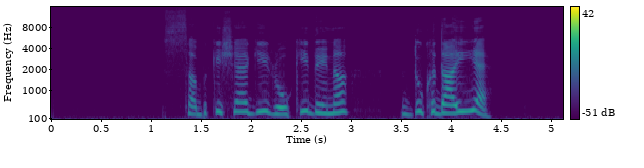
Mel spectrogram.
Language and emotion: Dogri, fearful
